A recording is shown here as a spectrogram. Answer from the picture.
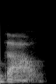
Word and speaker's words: Tao: Pero en ese sentido le llamaron Tao o down se puede pronunciar y este símbolo es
